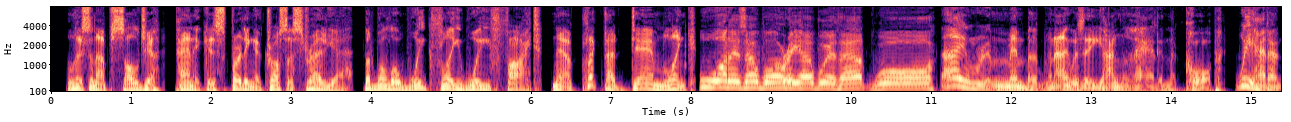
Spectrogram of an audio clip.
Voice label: english australian video games

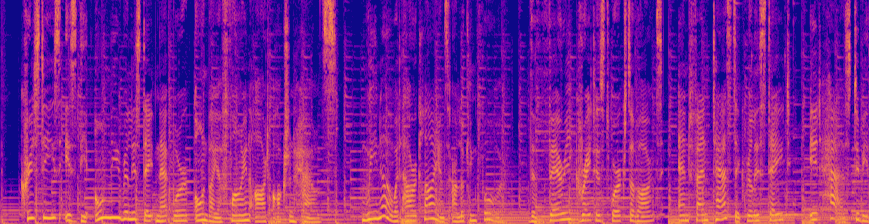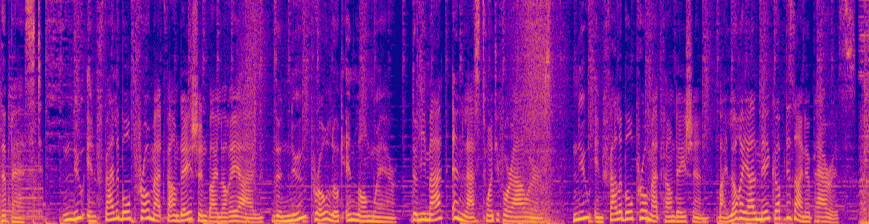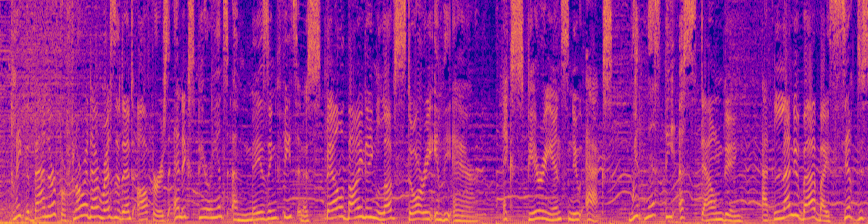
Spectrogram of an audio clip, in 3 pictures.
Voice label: french canadian; professional voice over artist, vocalist and director

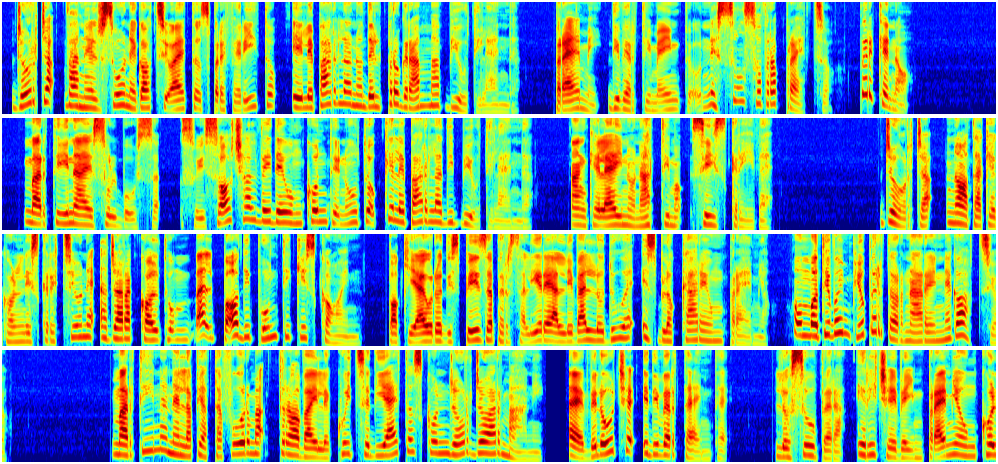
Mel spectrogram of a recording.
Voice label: italian narration

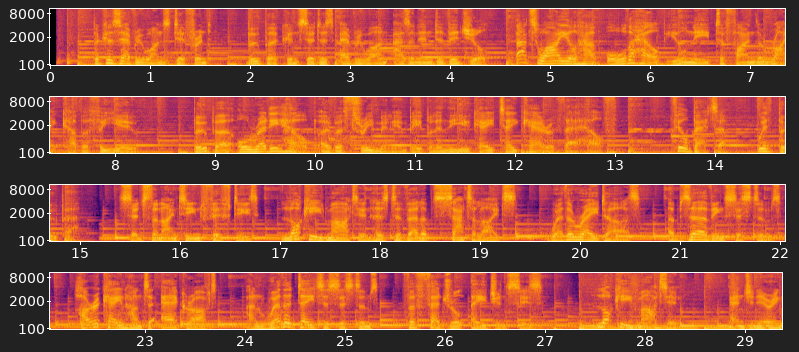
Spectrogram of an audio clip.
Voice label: english british commercial

